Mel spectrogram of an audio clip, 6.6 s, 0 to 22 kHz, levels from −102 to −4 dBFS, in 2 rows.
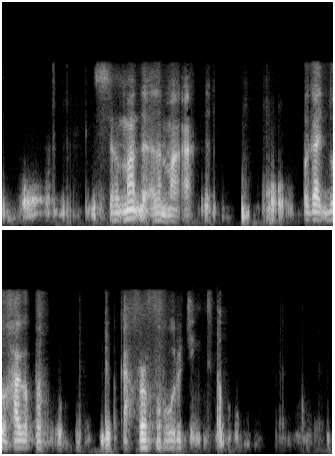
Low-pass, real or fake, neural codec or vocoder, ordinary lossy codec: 7.2 kHz; fake; codec, 16 kHz in and 24 kHz out, 0.9 kbps, LongCat-Audio-Codec, fine tuned four codebook decoder; AAC, 48 kbps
